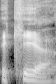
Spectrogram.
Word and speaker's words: IKEA: It's actually pronounced IKEA. Sorry IKEA. to get Okay. That's how they pronounce it in Sweden anyway.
